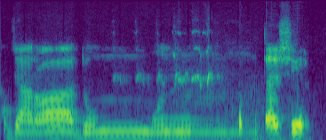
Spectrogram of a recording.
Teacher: را جو ہے نا وہ عربی میں موٹا ہے اور فتح اور دمہ کے ساتھ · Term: را موٹا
